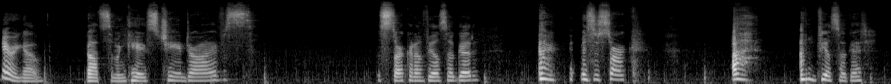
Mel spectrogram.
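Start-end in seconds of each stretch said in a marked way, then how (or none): 3.8-8.7 acted voice of a dying hero. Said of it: "I don't know why I said it like that".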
